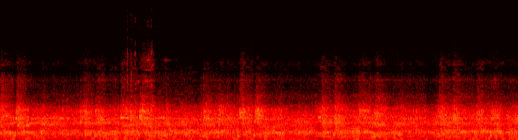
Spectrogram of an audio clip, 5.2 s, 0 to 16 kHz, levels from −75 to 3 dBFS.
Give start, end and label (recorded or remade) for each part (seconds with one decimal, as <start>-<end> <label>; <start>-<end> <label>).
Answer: 0.0-1.3 remade; 1.3-2.2 recorded; 2.2-5.2 remade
